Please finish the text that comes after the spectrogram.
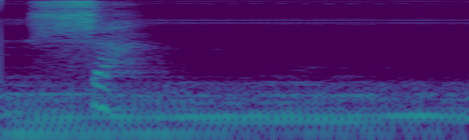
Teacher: The place of articulation is palato-alveolar. The manner of articulation is fricative. The sh sound include voiceless.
